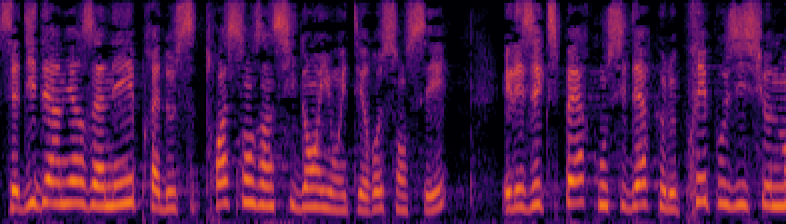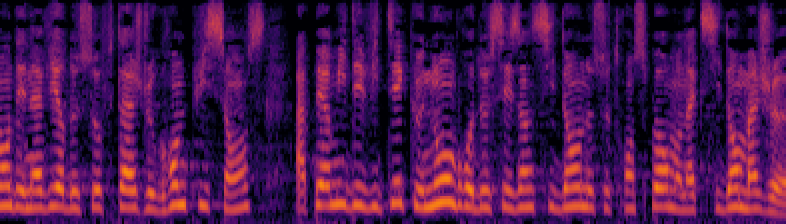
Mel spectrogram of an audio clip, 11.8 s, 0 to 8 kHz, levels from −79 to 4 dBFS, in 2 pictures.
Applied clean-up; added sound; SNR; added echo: none; none; none; none.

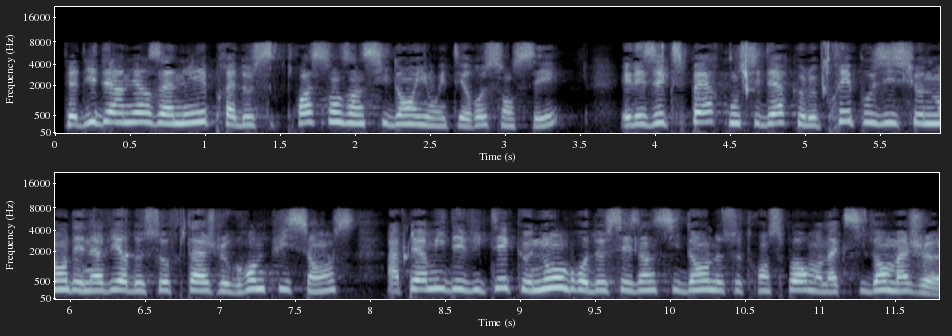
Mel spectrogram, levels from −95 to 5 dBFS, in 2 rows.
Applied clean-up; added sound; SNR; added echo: neural mask model DeepFilterNet 3.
